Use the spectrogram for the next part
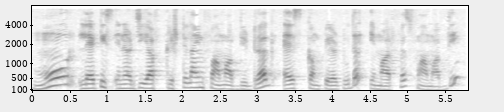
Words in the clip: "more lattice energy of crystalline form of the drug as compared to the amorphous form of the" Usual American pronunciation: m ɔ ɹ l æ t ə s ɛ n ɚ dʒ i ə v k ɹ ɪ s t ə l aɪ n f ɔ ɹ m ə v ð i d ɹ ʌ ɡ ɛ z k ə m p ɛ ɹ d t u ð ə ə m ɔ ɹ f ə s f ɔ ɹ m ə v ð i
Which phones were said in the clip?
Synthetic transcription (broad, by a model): m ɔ ɹ l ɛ t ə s ɛ n ɚ dʒ i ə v k ɹ ɪ s t ə l aɪ n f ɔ ɹ m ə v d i d ɹ ʌ ɡ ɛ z k ə m p ɛ ɹ d t u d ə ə m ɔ ɹ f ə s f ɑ ɹ m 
